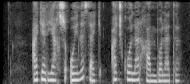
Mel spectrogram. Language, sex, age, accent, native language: Uzbek, female, 25-34, Toshkent viloyati, Uzbek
